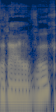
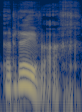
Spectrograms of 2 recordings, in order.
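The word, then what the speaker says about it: רווח: So if you were to see the word raivach, for example, in a Hebrew language text, you wouldn't pronounce it as raivach, but as revach.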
